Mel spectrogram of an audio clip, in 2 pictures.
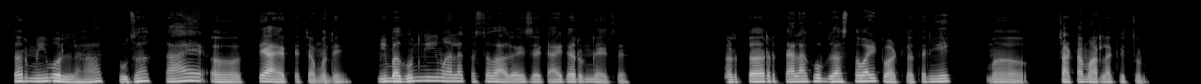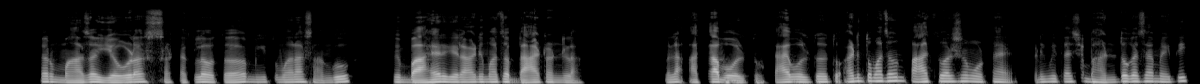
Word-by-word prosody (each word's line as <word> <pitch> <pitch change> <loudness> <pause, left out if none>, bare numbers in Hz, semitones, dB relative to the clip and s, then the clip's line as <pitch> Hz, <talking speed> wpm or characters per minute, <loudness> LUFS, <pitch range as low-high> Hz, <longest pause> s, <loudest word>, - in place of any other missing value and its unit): तर 150 +1 +4
मी 140 0 +1
बोलला, 120 -5 +2
"तुझा 135 +1 -1 0.2
काय 160 +6 +2
अ, 110 -7 -1 0.2
ते 140 - +4
आहे 120 -5 +5
त्याच्यामध्ये? 100 0 -5 0.4
मी 130 - +1
बघून 140 +3 +4
नी 170 0 0
मला 150 -2 +1
कसं 125 +2 -3
वागायचंय? 110 -3 0
काय 105 +1 -3
करून 115 -1 0
घ्यायचंय?" 95 -3 -4 1.0
तर 115 0 +1
तर, 130 +1 +5
त्याला 125 +1 +2
खूप 145 -3 0
जास्त 130 +2 +1
वाईट 140 0 +3
वाटलं, 105 -3 0
त्यांनी 125 +3 -1
1 140 - -3 0.4
मग 105 -2 -1 0.4
चाटा 110 +2 +1
मारला 110 -2 +1
खेचून. 95 -2 -7 1.0
तर 125 - +2
माझं 100 +4 +2
एवढं 105 +2 +4
सटकलं 100 +3 -4
होतं 105 +1 +1
मी 115 0 -5
तुम्हाला 110 +2 0
सांगू, 105 +4 -1 0.5
मी 110 - 0
बाहेर 105 +4 +5
गेला 115 -1 +3
आणि 115 +1 +1
माझा 120 +1 +2
बॅट 105 +3 +2
आणला. 100 -4 -2 0.9
म्हणला, 115 +2 -1
"आता 120 +3 +2
बोल 100 -3 +2
तू. 90 - -8
काय 110 +2 +3
बोलतोय 120 +1 +2
तू?" 120 - -3
आणि 145 +3 +3
तो 160 - +2
माझाहून 160 +2 +3
पाच 130 0 +1
वर्ष 135 0 +2
मोठा 125 -3 -1
आहे 115 -2 -1 0.3
आणि 115 +4 -5
मी 130 +2 -1
त्याशी 130 +2 -4
भांडतो 110 +3 0
कसं 140 +1 -1
आहे 135 - -1
माहिती? 125 +6 -2
115 Hz, 165 wpm, -23 LUFS, 105-130 Hz, 1.0 s, आहे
